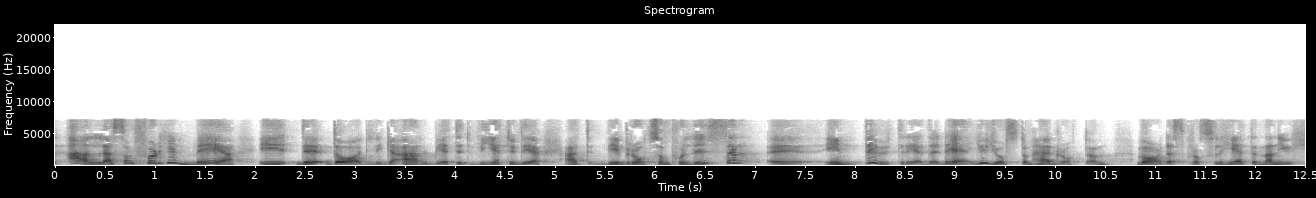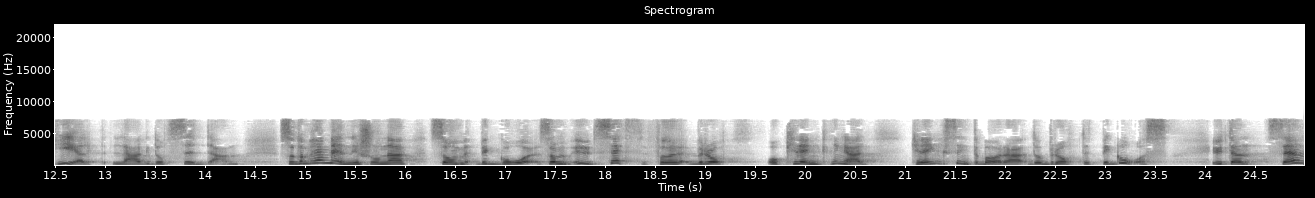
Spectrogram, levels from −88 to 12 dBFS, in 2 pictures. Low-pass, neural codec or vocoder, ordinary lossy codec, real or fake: 7.2 kHz; codec, 16 kHz, about 1 kbps, DyCAST, with the encoder's durations; MP3, 32 kbps; fake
